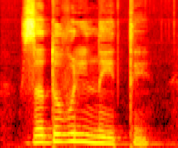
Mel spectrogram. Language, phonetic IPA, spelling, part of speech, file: Ukrainian, [zɐdɔwɔlʲˈnɪte], задовольнити, verb, Uk-задовольнити.ogg
- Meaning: to satisfy, to gratify, to content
